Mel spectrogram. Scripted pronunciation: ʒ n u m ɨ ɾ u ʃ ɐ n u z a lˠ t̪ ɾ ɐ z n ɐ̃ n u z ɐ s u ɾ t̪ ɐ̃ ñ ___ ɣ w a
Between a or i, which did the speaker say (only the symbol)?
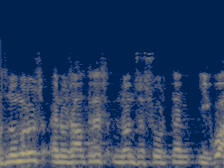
i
